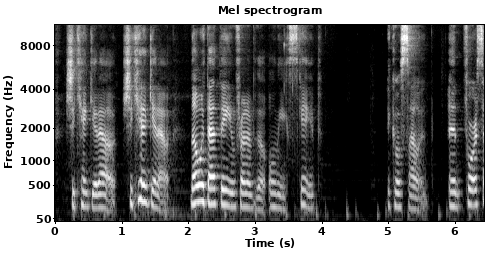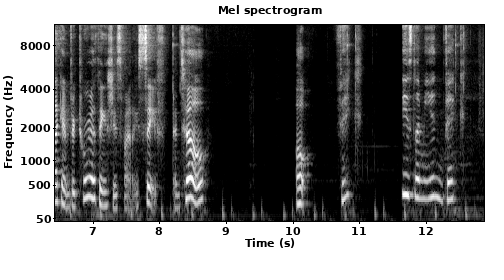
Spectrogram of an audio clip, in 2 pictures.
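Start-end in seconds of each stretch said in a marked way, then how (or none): 10.1-12.5 put-on, pitched-up copied woman's voice. A thing blocking the only escape calls to a trapped woman, mimicking a woman's voice. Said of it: "Stop using her voice".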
